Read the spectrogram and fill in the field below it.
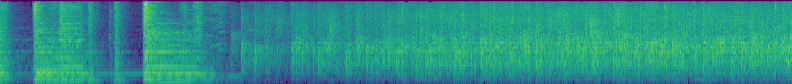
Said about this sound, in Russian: Я слышу ваши аплодисменты, спасибо.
